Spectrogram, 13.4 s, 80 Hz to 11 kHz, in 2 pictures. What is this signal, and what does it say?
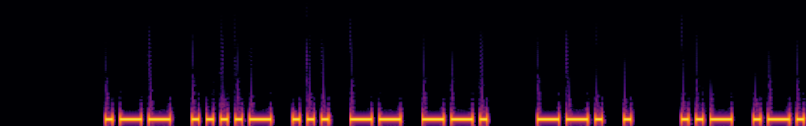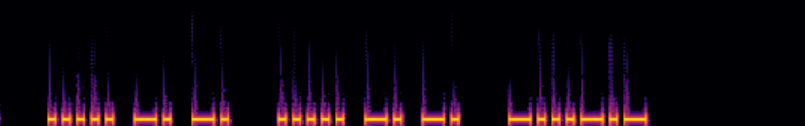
Morse code, heard as a keyed tone, about 20 wpm, 690 Hz. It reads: W4SMG GE UR 5NN 5NN <BK>
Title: SOTA QSO Practice 20wpm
